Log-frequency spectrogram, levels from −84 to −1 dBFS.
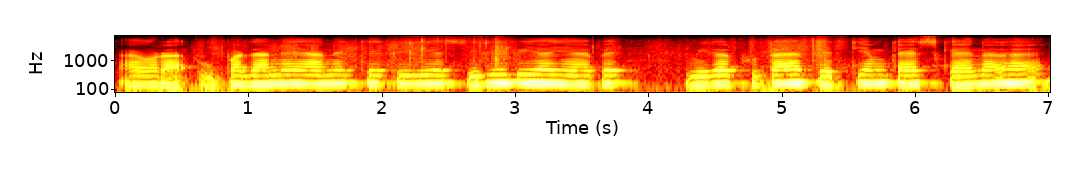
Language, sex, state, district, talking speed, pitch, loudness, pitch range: Hindi, male, Haryana, Charkhi Dadri, 145 wpm, 155 Hz, -15 LUFS, 150-160 Hz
